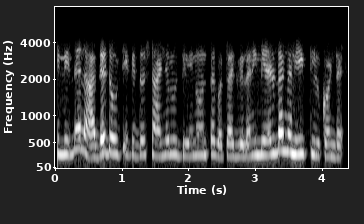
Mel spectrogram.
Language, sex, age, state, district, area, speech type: Kannada, female, 18-30, Karnataka, Mysore, urban, conversation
